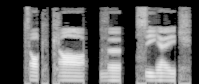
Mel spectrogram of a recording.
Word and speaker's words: точка: Точка, the ch, is similar to the ch in the English word, chair.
